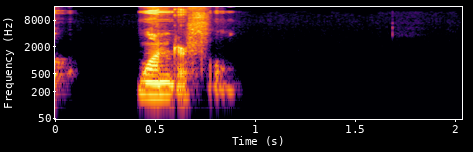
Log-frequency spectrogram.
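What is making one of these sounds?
A man speaks briefly into a close microphone over an online call.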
